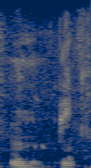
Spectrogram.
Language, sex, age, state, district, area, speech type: Bodo, male, 60+, Assam, Udalguri, rural, spontaneous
